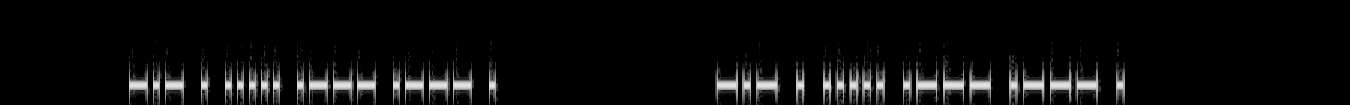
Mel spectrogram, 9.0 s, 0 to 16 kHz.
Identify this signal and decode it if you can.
Morse code, heard as a keyed tone, about 29 wpm, 700 Hz. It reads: KE5JJE KE5JJE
